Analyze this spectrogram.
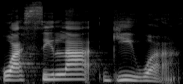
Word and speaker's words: Wasila Giwa: I am your host wasila gwa let me say that let me run it big for those that don't know how to say my name wasila gwa with the African accent welcome welcome welcome avar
